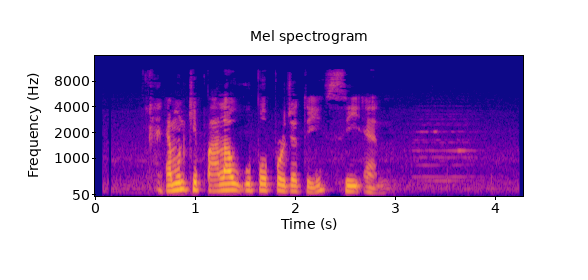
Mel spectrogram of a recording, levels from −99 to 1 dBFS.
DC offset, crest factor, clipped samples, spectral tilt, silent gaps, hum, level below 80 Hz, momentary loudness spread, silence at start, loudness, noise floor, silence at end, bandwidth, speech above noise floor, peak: under 0.1%; 20 dB; under 0.1%; -8.5 dB/octave; none; none; -70 dBFS; 13 LU; 0.6 s; -22 LUFS; -58 dBFS; 1.4 s; 10.5 kHz; 36 dB; -4 dBFS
